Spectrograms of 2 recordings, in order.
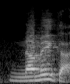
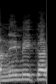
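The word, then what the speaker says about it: Nnaemeka: अब देखिए नमेका ना, ननेमेका नहीं बोलना, यहाँ पे एन साइलेंट जाएगा ना, नमेका बोलना है।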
